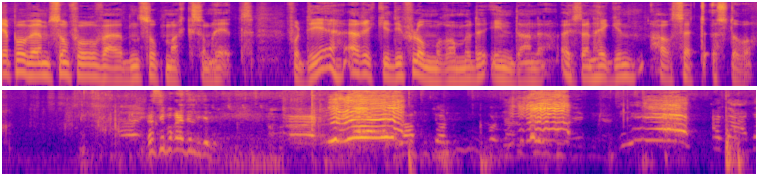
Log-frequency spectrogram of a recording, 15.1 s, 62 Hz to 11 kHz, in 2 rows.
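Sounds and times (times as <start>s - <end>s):
speech: 0.0s - 7.7s, 9.0s - 13.3s
goat bleating in protest during a flood rescue in Bihar, eastern India: 10.3s - 11.7s, 12.5s - 14.5s.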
